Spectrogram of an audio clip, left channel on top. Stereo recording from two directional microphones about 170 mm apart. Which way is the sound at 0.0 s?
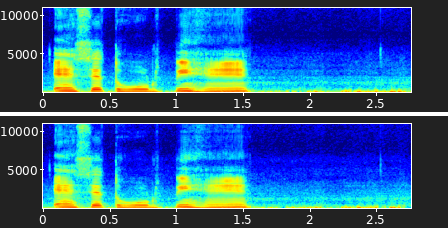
20° left (ahead or behind).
